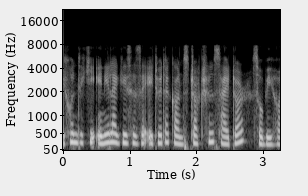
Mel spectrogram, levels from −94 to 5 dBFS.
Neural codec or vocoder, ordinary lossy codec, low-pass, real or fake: none; none; none; real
